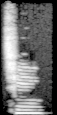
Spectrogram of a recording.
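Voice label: "亲" Chinese, qīn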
